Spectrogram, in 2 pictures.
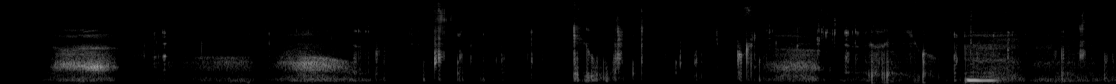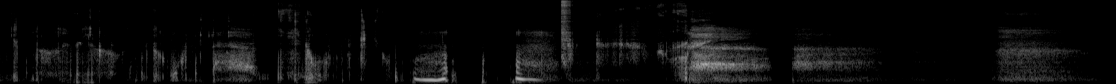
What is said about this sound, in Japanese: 尋問前に対象と唾液交換を済ませるのは当たり前でしょ。ほら、口を開けてください。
